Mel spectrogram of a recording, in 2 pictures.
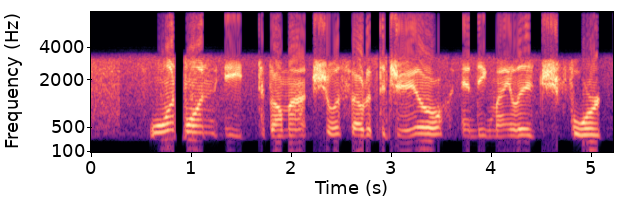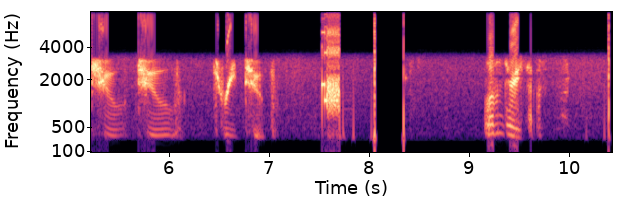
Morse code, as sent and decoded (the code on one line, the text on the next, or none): none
